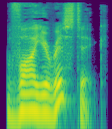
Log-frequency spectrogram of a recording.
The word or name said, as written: voyeuristic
